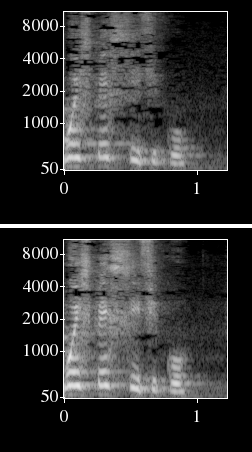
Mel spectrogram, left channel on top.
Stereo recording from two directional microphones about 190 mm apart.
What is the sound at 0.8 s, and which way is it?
Speech, 35° right (ahead or behind).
